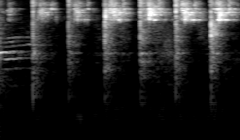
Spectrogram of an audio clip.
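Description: Rhythmic hand slaps, about three a second, each one short and sharp.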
